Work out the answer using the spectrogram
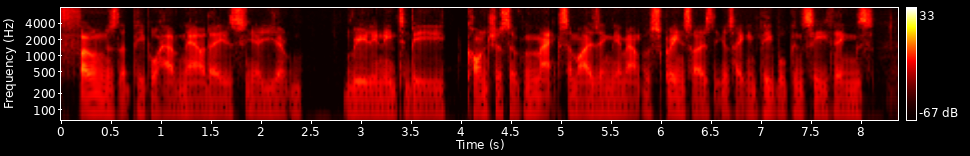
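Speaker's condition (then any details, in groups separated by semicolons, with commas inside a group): No condition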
